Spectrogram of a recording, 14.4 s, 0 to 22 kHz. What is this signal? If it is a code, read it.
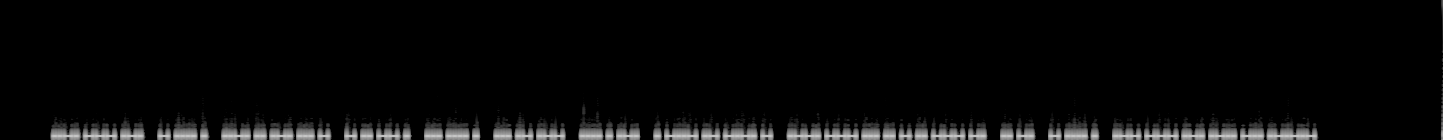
Morse code, heard as a keyed tone, about 44 wpm, 700 Hz. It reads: FOR THE FIRST TIME SHE SAW HER EXACT POSITION IN THE WORLD.
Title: Sentences from Top 1300 Words 45wpm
